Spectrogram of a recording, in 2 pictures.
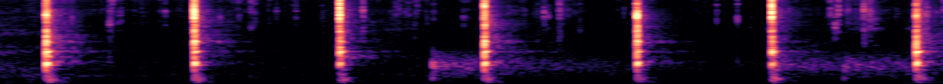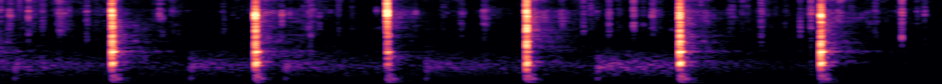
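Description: A knife blade strikes a very hard block of wood about a dozen times in an even rhythm, each chop a sharp, close, solid crack that fades quickly, with nothing else sounding between blows.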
